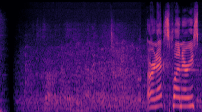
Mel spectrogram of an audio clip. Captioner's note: bright music; people clamoring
